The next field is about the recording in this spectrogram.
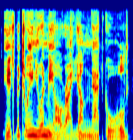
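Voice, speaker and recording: A man's voice: a bass voice, big pitch swings, moderate pace, no room sound, clean studio sound, heavily acted. A man voicing an amused, indulgent, jovial uncle in a storybook. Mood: teasing. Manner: jovial, teasing. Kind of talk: storybook character dialogue.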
